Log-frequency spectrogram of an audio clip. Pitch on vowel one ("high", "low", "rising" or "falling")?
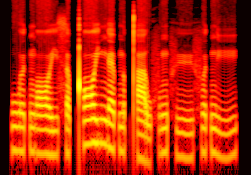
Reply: high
